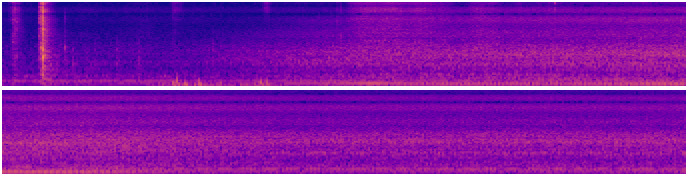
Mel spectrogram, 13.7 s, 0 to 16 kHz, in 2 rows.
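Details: Vintage Galaxy 9-inch desk fan, believed model 2154, the second of a 70s/80s pair: after a few clicks it settles into a steady low hum with a soft whoosh and no rattle. The motor sounds different, thought to be a higher-quality old Sanyo motor.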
